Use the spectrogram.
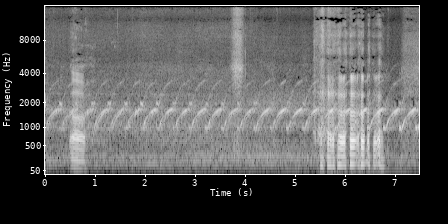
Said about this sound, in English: the frustration of people coming home and setting off their security alarm.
